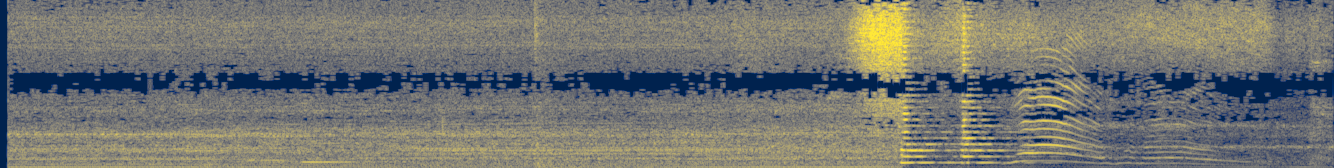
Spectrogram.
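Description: Stationary New York City Subway train humming steadily at the platform, then about seven seconds in a short horn blast that breaks off and sounds again briefly. A voice follows it.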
